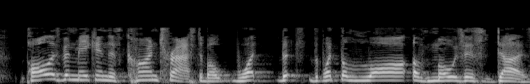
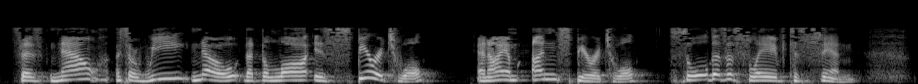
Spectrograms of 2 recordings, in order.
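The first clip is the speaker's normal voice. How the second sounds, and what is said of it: Reading slowly. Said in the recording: “I'm going to read this slowly.”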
